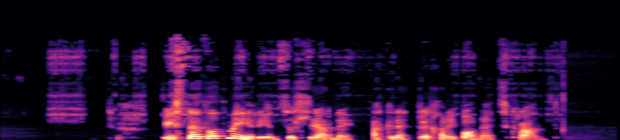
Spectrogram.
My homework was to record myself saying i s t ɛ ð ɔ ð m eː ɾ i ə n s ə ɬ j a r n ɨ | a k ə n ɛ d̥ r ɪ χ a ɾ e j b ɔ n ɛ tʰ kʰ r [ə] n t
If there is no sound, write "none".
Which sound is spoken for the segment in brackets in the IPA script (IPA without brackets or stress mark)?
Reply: a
